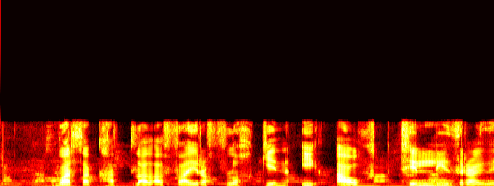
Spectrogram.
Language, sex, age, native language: Icelandic, male, 13, Icelandic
